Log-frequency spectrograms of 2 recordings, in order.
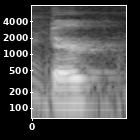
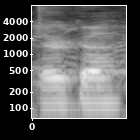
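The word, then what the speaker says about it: Derke: Durk a or derka I think it's derka right I think you pronounced the E like an a like a combination of both I don't think it's Dirk it's not Dirk and it's not Dirk a it's like derka that's what I feel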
